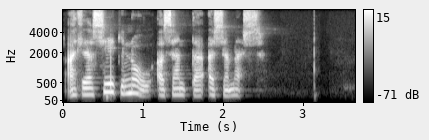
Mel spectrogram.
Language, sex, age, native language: Icelandic, female, 50-59, Icelandic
